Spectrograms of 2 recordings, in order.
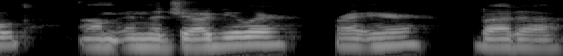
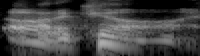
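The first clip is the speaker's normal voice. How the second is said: imitating Snake. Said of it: "He's like".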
